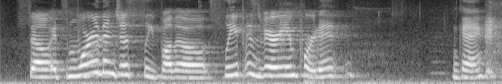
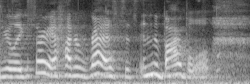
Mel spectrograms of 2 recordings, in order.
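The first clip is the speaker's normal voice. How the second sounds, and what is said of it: Country accent. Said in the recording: “my country accent just slipped out”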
